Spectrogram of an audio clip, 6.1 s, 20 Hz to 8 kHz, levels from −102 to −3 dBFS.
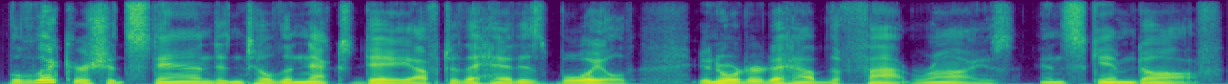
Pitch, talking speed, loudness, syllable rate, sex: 115 Hz, 225 wpm, -17 LUFS, 5.2 syllables/s, male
